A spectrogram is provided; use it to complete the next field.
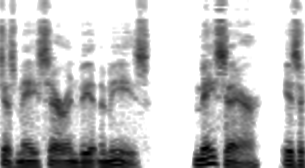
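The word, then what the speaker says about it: Mỹ Sơn: site meser though spelled as my son it's pronounced as meser in Vietnamese meser is a cluster of abandoned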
